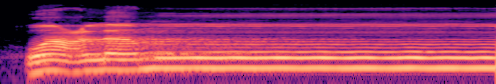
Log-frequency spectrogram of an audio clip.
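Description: A man reciting the Quran in Arabic in melodic tajwid style. Just after a brief silence he begins a verse with an ornamented rising phrase that settles into one long, steady held note.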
